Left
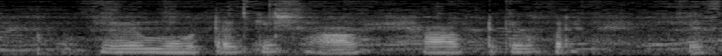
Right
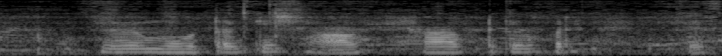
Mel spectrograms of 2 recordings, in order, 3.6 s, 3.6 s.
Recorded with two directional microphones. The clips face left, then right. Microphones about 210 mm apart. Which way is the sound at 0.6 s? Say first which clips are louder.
Left 2 dB; 15° left (ahead or behind).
